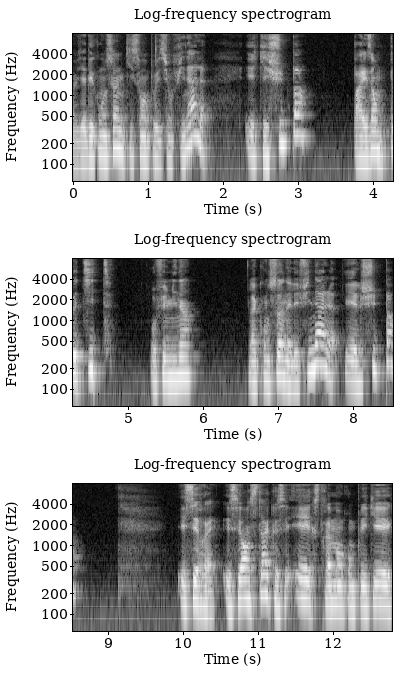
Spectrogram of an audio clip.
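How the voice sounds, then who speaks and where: A man teaching a recorded linguistics lecture, blunt and emphatic, with casual asides and key words drawn out for stress. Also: medium pitch.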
